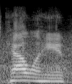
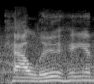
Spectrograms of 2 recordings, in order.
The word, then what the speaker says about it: Callahan: And, of course, now the big picture is Callahan. By the way, it's spelled with an I, so it's Callahan, not Callahan.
